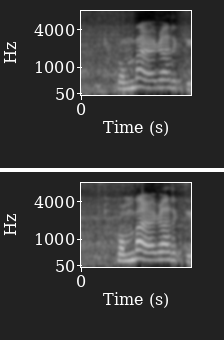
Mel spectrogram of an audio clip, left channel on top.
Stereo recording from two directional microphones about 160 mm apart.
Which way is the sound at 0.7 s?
25° right (ahead or behind).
